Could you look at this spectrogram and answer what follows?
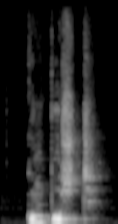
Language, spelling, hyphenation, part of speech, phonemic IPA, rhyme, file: Dutch, compost, com‧post, noun, /kɔmˈpɔst/, -ɔst, Nl-compost.ogg
- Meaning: compost, natural fertilizer produced by decaying organic matter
